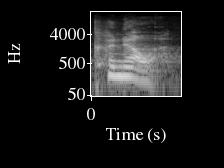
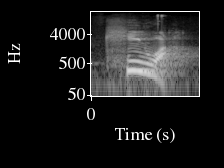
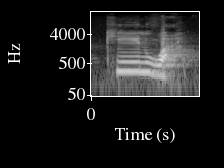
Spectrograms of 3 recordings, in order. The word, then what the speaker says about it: quinoa: quinoa they have a tendency to call it Kanoa I totally get it I've been there myself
